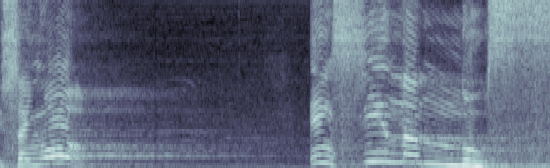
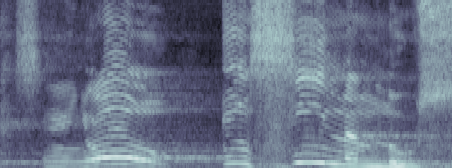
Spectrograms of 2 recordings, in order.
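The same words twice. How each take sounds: First: Slow humble plea, stretched out; súplica lenta. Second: Slow, low humble plea; súplica lenta. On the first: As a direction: beg gently and slowly. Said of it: "lhe disse". (súplica humilde e arrastada) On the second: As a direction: ask humbly, drawing it out. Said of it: "foi a ele e disse". (súplica humilde e lenta) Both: Acted.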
